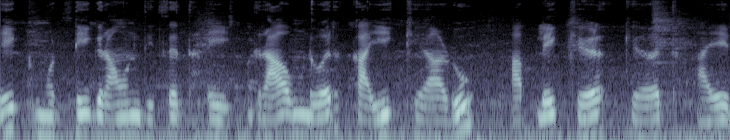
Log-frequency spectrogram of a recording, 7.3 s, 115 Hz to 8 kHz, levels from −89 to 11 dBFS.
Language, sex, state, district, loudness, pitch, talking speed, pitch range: Marathi, male, Maharashtra, Nagpur, -19 LUFS, 110 Hz, 105 wpm, 105-120 Hz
